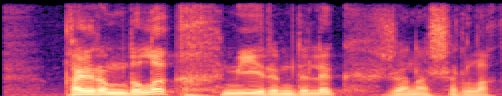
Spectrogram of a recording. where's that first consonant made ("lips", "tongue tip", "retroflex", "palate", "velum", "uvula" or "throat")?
uvula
